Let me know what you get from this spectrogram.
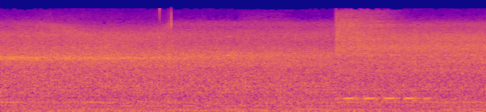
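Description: CPTM suburban electric train pulling into the platform and coming to a stop, its running noise steady with a high whine that fades away over the first few seconds. About four seconds in comes a hiss of air, then about four short beeps.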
